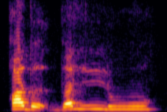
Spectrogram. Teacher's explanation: قد ضلوا، قاف بھی پر ہے، ضاد بھی پر ہے، دال کے اوپر قلقلہ کریں گے اور لام کے اوپر تشدید ہے، سختی کیجئے، آگے واو مدہ ہے، 2 کاؤنٹ کر لینا ہے دونوں ہونٹوں کو گول کرتے ہوئے۔ ضلالا بعیدا، ضاد کو پر پڑھتے ہوئے آگے آپ نے لام کو موٹا نہیں کرنا، باریک ہی رکھنا ہے، آگے تنوین کا قاعدہ اقلاب ہو رہا ہے، 2 کاؤنٹ کر لیں گے۔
